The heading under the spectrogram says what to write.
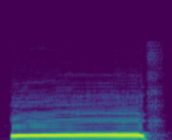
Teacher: ज़बान की जड़ और तालों के नरम हिस्से से अदा होता है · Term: हरूफ लहविया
